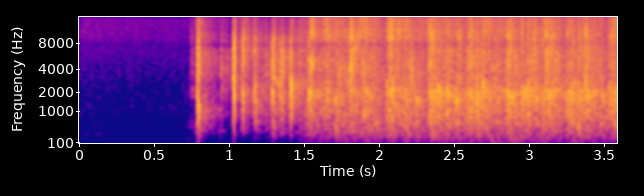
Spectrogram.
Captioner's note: applause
